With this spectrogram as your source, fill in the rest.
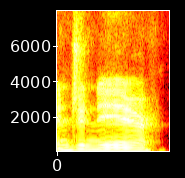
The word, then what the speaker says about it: engineer: of all Jamie um I found three engineer yeah and on the last three here yeah it you're correct it's uh so three stress there so and words what's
